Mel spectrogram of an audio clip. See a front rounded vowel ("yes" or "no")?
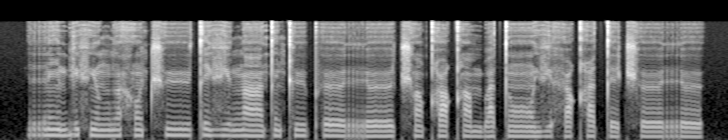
yes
